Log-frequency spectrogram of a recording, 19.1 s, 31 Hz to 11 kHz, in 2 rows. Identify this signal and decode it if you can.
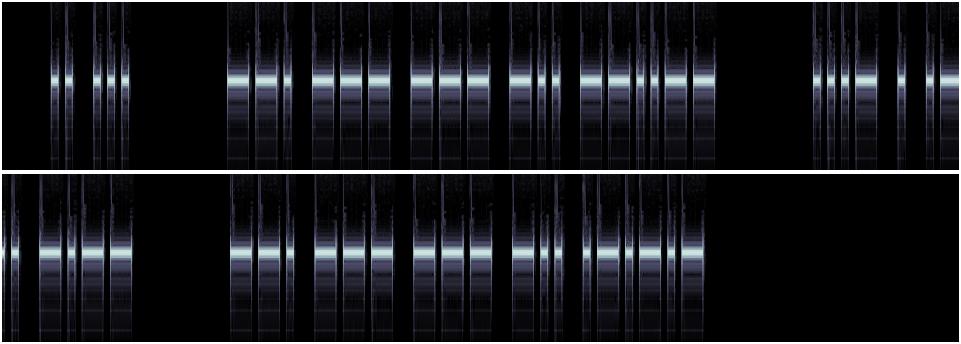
Morse code, heard as a keyed tone, about 17 wpm, 700 Hz. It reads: IS GOOD, VERY GOOD.
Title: 2x Word-Spacing - Sentences from Top 200 Words - 17wpm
